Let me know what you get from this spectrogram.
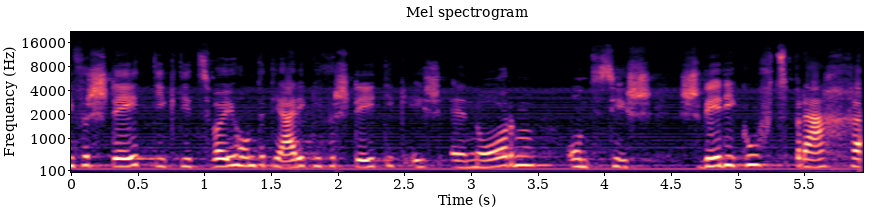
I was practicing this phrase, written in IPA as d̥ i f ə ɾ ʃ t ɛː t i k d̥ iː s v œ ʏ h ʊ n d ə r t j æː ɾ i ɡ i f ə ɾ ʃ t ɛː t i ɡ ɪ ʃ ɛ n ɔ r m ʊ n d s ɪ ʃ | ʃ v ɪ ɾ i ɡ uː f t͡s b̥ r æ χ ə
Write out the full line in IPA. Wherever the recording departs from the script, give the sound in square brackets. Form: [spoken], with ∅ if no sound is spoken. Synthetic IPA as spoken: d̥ i f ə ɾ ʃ t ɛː t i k d̥ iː [t͡s] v œ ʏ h ʊ n d ə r t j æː ɾ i ɡ i f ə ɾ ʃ t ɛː t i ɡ ɪ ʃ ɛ n ɔ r m ʊ n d s ɪ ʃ | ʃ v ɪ ɾ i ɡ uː f t͡s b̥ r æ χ ə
